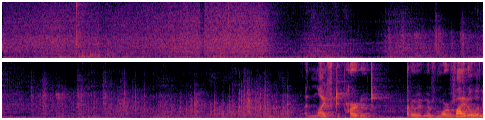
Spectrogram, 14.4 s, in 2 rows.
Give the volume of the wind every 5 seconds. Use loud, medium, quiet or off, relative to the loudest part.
loud, medium, loud.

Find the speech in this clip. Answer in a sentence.
The speech can be heard from 11.8 to 14.3 s.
